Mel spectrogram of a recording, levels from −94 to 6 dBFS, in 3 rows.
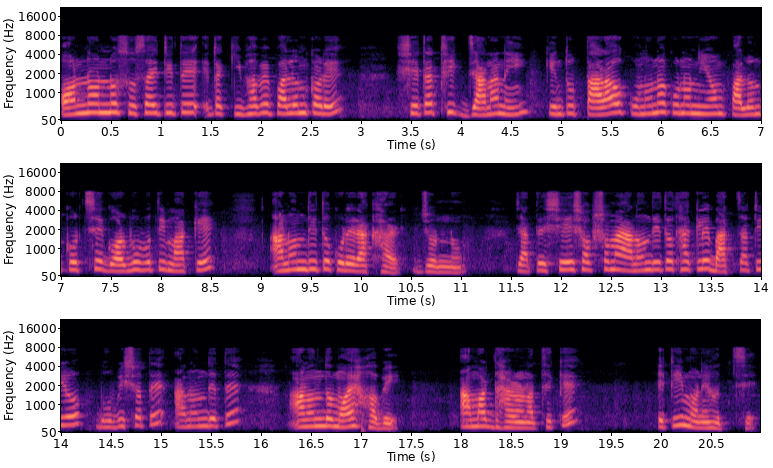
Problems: constant background noise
